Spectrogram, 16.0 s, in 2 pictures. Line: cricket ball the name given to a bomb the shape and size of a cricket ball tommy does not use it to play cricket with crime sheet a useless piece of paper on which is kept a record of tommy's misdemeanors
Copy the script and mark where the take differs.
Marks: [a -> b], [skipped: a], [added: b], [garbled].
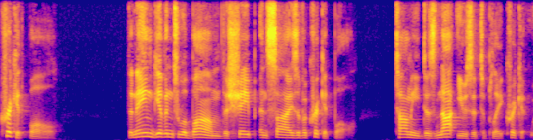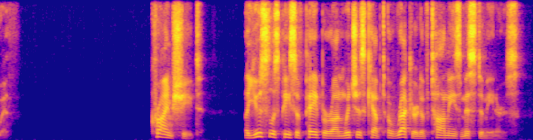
cricket ball the name given to a bomb the shape and size of a cricket ball tommy does not use it to play cricket with crime sheet a useless piece of paper on which is kept a record of tommy's misdemeanors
